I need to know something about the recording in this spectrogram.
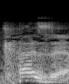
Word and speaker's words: cousin: Cousin, lembra o som de because? Então, cousin.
